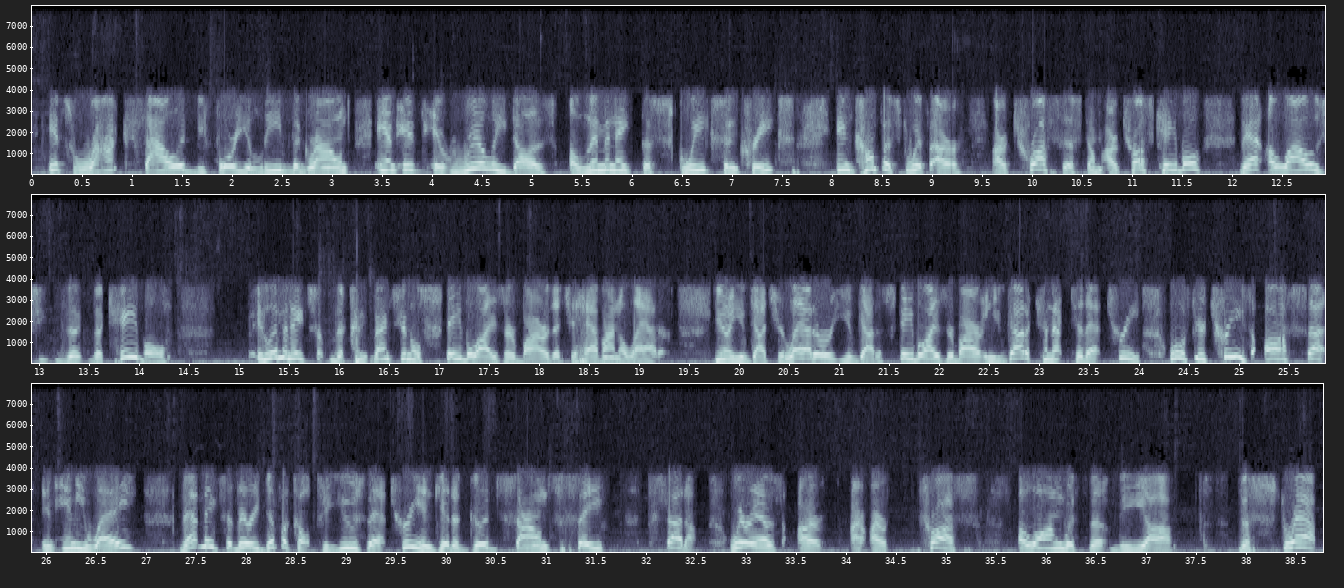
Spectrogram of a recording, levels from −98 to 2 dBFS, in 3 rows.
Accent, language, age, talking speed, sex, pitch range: American, English, 50-69, 150 wpm, male, 155-225 Hz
